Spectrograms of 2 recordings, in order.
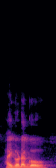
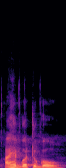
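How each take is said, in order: First: The middle words blend into one reduced word. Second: Each word is said separately and in full.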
